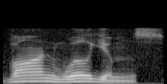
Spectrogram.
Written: Vaughan Williams

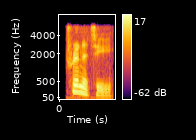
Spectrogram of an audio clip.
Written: trinity

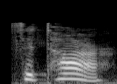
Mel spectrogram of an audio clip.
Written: sittar

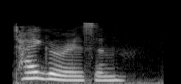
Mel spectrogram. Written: tigerism

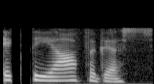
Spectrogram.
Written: ichthyophagous

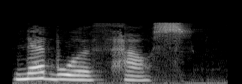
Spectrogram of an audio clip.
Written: knebworth house

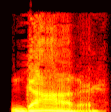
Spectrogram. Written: gard

